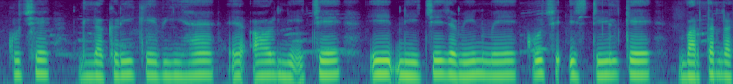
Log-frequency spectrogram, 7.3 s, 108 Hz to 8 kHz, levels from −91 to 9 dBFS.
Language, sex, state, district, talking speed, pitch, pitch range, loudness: Hindi, male, Goa, North and South Goa, 140 wpm, 175 Hz, 170-180 Hz, -19 LUFS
